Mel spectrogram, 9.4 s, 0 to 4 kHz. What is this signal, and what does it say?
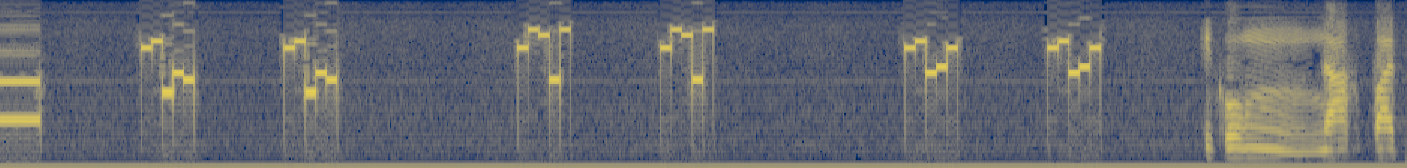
Five-tone selective call (ZVEI), heard as quick runs of five tones, tones of about 70 ms, with speech. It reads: 89143 89143 88033 88033 89458 89458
